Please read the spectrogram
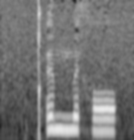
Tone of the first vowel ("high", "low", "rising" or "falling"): high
